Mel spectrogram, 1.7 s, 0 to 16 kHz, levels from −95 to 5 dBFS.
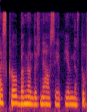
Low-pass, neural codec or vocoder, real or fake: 10.8 kHz; codec, 24 kHz, 1.5 kbps, HILCodec; fake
